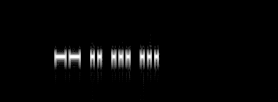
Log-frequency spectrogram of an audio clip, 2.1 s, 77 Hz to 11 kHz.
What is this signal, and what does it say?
Morse code, heard as a keyed tone, about 43 wpm, 700 Hz. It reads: MISS
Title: Sentences from Top 500 Words - New Word Drill - 45wpm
